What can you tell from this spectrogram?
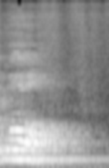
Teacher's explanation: ক এর নাম হলো অঘোষ অল্প প্রাণ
